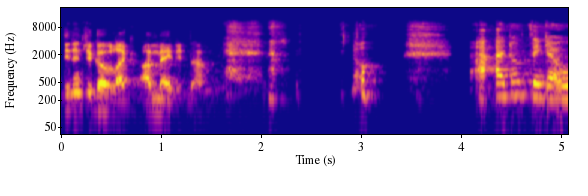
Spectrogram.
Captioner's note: laughs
